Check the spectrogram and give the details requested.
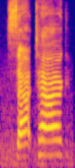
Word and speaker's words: SATG: It's pronounced the SATAG gang, South American Theft Group.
